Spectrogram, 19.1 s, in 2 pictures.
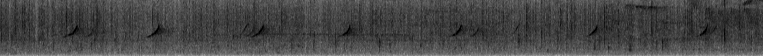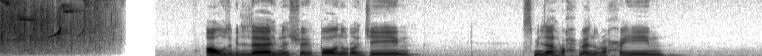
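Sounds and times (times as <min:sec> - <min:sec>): bird chirping: 0:05.6 - 0:06.1, 0:07.4 - 0:10.8.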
